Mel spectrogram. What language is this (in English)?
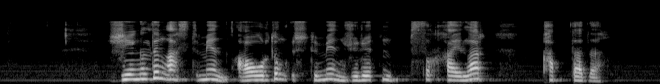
Kazakh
